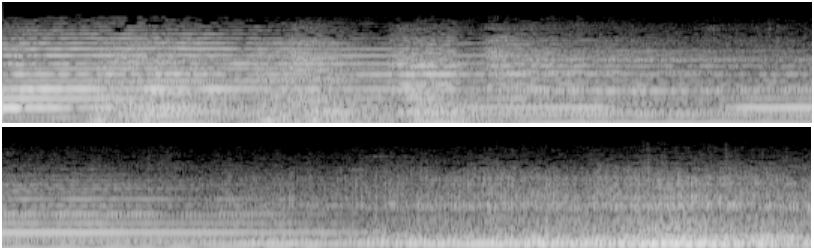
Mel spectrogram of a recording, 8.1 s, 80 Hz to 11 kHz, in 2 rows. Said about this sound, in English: The first truck of the Nazi convoy roared around the curve and passed. 30 seconds later, another one.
